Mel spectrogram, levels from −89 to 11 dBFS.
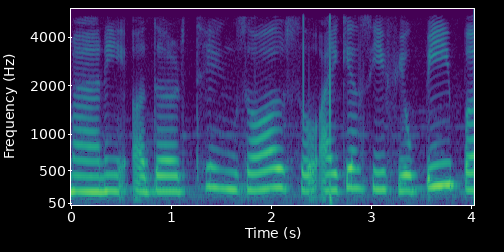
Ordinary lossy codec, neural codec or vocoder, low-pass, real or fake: none; none; 5.4 kHz; real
